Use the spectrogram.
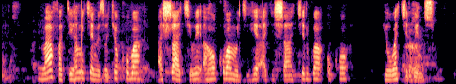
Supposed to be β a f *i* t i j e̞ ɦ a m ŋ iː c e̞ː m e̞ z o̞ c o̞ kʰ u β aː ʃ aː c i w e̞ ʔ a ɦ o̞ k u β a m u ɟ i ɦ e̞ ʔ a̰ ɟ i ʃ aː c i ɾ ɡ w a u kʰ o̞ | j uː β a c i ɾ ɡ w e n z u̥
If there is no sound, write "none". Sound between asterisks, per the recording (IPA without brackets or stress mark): a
